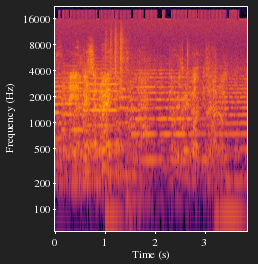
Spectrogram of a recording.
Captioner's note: chattering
